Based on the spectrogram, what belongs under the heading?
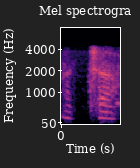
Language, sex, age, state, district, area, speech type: Hindi, female, 30-45, Madhya Pradesh, Hoshangabad, rural, conversation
